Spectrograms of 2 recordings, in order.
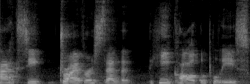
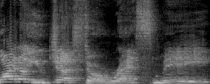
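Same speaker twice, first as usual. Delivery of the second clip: put-on slurred, drawn-out drunk voice, shouting; 3 semitones higher than usual. Retelling a drunk man's outburst at police: imitating someone shouting. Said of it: "start yelling and eventually shouting".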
